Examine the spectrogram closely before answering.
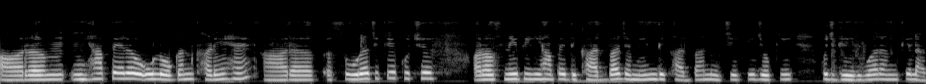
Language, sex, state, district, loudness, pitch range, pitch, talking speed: Bhojpuri, female, Uttar Pradesh, Ghazipur, -15 LUFS, 215-240 Hz, 230 Hz, 195 wpm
